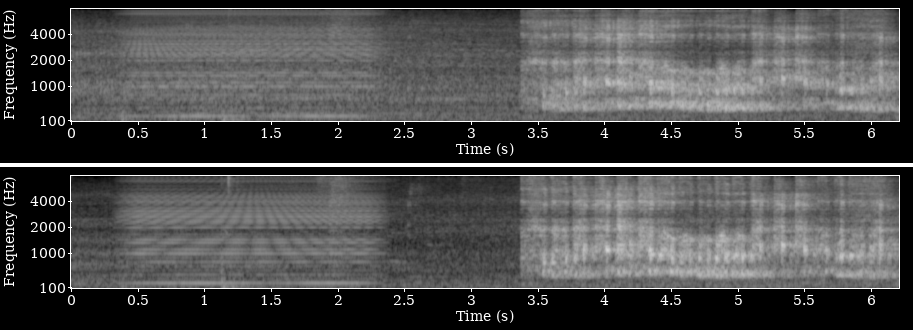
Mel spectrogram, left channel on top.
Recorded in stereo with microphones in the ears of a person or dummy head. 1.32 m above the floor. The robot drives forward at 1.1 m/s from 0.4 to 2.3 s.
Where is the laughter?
40° right (ahead or behind), 1.2 m; by 6.1 s 20° right (ahead or behind), 2.5 m.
